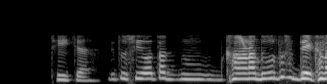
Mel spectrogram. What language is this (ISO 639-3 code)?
pan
